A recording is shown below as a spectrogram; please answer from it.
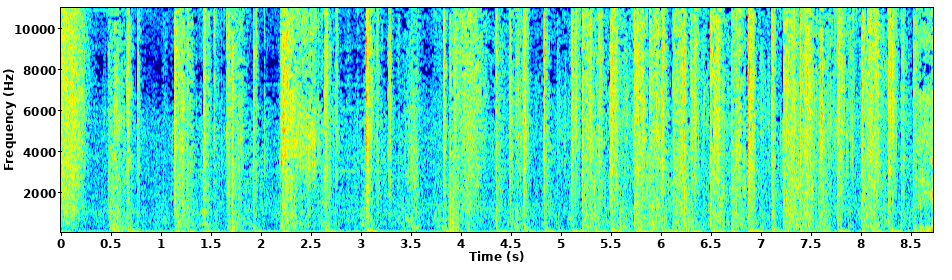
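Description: Dense rapid gunfire in the Mother Russia Bleeds video game, a continuous fusillade of overlapping shots and thuds running loud throughout, with no talking.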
